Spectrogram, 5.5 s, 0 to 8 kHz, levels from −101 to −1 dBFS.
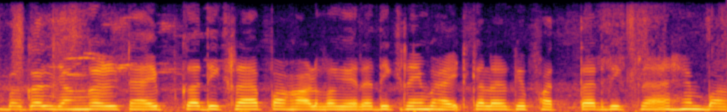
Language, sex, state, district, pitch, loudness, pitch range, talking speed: Hindi, female, Bihar, Samastipur, 225 Hz, -13 LUFS, 215-230 Hz, 230 wpm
